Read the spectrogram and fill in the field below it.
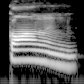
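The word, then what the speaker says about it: comb: एम के बाद बी आया तो बी साइलेंट है तो क्या बनेगा? कॉम, राइट, कॉम्ब नहीं पढ़ते इसको, बॉम्ब, कॉम।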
